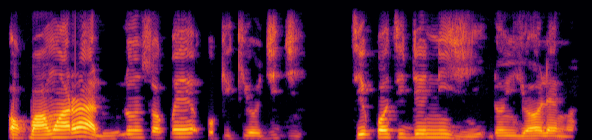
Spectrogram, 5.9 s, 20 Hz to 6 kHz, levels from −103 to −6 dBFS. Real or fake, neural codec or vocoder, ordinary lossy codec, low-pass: real; none; none; 5.4 kHz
